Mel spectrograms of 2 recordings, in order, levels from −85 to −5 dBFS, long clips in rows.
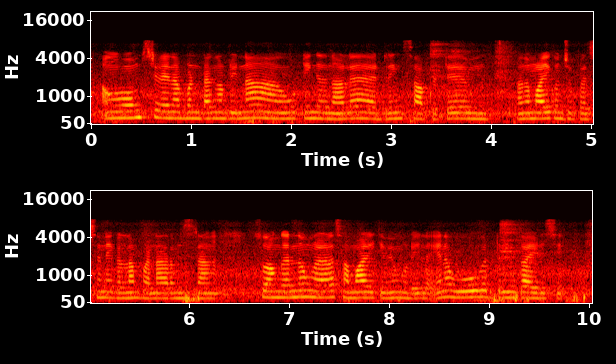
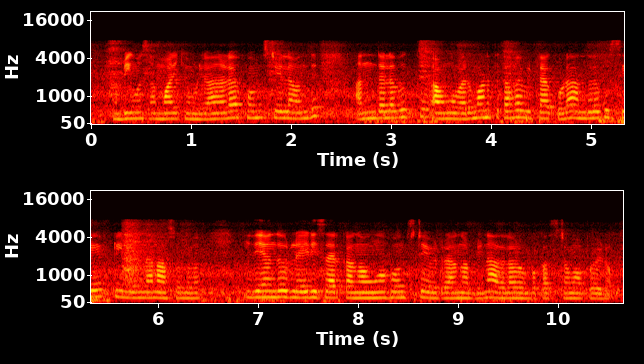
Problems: background sounds at intervals, low volume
